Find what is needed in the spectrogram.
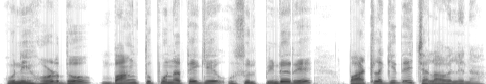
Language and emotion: Santali, disgusted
